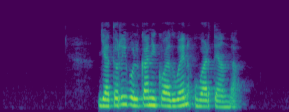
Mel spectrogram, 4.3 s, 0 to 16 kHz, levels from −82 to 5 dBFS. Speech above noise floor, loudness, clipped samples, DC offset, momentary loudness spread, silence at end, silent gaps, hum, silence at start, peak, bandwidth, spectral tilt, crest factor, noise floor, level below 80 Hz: 59 dB; -14 LUFS; under 0.1%; under 0.1%; 13 LU; 0.75 s; none; none; 1.5 s; 0 dBFS; 7.4 kHz; -8 dB/octave; 16 dB; -72 dBFS; -64 dBFS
